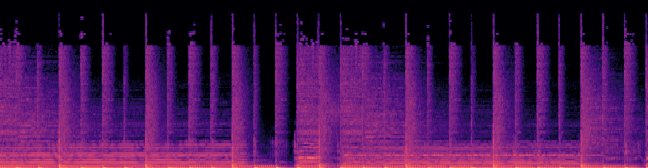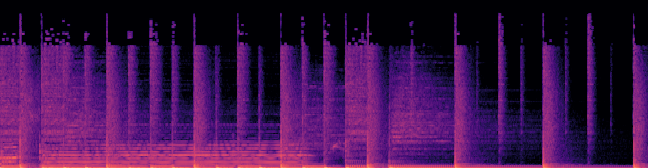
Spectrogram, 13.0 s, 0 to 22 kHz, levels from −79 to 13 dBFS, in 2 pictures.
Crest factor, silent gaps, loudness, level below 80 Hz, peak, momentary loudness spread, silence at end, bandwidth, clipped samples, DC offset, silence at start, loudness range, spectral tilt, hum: 16 dB; none; -17 LUFS; -20 dBFS; 0 dBFS; 6 LU; 0 s; over 20 kHz; under 0.1%; under 0.1%; 0 s; 2 LU; -5.5 dB/octave; none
